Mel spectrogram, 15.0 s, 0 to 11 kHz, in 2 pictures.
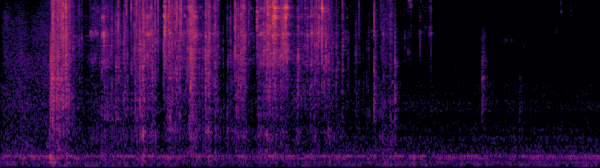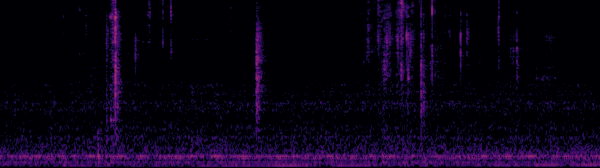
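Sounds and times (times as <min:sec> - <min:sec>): packaging rustling and crinkling: 0:00.0 - 0:05.1
light clinks of small parts: 0:00.6 - 0:05.5.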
